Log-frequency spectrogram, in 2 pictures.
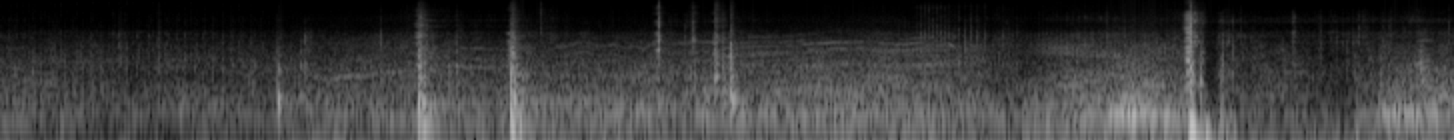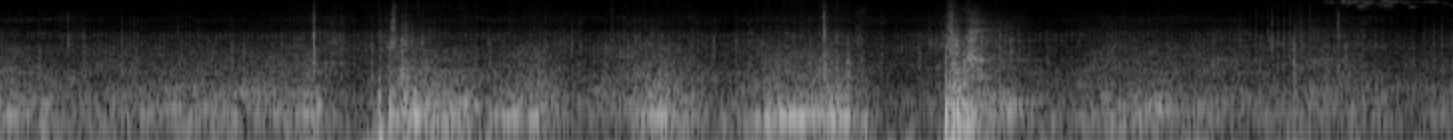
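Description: Electric mountain bike rolling around an asphalt pump track: the tyres hum on the tarmac, swelling and easing with each roller, with several sharp knocks and clatters from the bike along the way.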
